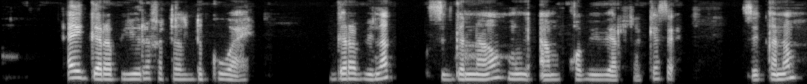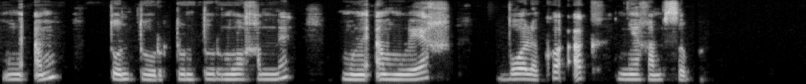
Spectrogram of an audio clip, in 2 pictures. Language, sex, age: Wolof, female, 36-49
